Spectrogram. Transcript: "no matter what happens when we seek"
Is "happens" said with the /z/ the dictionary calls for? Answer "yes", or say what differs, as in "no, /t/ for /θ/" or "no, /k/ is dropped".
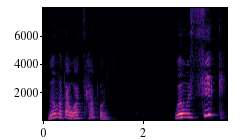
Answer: no, /z/ is dropped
